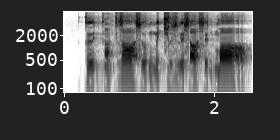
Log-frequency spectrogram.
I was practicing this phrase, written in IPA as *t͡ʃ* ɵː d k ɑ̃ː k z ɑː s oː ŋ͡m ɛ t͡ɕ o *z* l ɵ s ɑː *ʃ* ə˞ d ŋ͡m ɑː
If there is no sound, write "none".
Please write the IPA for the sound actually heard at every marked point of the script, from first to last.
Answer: k, z, s

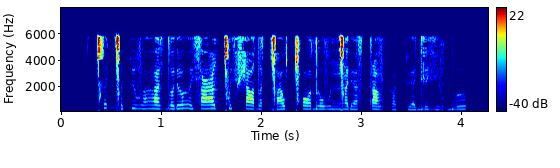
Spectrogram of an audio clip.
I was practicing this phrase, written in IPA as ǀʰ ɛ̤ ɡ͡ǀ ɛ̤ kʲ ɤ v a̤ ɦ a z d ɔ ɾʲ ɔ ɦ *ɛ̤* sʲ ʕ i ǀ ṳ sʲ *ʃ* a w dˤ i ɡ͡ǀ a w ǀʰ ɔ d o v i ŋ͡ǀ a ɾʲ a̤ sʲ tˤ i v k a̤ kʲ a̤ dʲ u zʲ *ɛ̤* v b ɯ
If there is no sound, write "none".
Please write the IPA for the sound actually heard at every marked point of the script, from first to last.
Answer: ɛ̤, ʃ, e̤

